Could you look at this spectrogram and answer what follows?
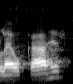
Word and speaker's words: Léo Carrer: Nós tivemos o prazer hoje de ter aqui conosco o professor Léo Carrer, né? É assim que pronuncia?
